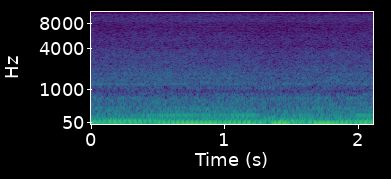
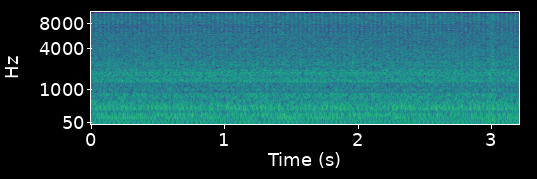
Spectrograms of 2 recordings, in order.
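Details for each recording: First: 2011 Chevy Aveo 1.6 4-cylinder Ecotec idling in drive: uneven, stumbling beat with a brief dip, an ignition misfire without check engine light, after P0300; the new coil was defective, causing a miss on cylinder 2. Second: 2011 Chevy Aveo 1.6 Ecotec four-cylinder, P0300 misfire caused by a defective new coil pack on cylinder 2, idling after fitting another new coil: a steady, even idle hum with no stumbles or skips. A separate cold-start fuel problem remains.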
